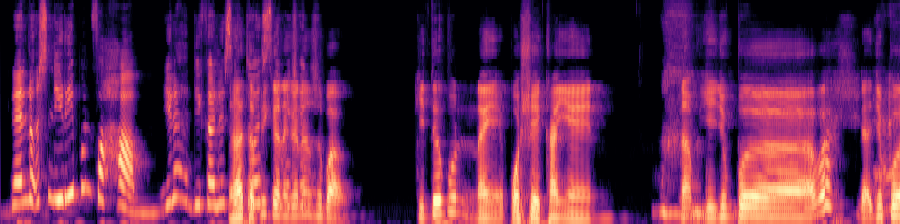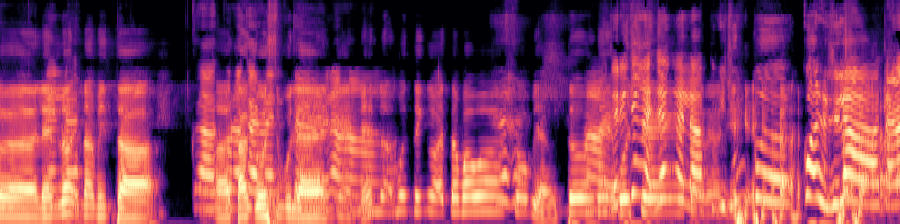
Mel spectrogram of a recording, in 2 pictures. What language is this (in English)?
Malay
